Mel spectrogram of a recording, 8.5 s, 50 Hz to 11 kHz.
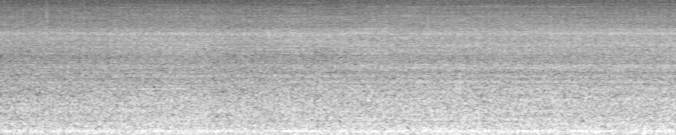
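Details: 1992 Daimler Double Six Jaguar V12, customer car, held at raised rpm: steady rushing whoosh over the rumble, no clear knock, airy noise near the oil filter housing; cause unconfirmed, similar noise on another car cured by original oil filter and correct oil.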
